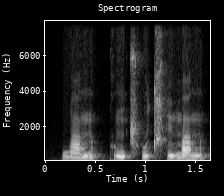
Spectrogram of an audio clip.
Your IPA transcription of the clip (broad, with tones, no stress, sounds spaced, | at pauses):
w a˧˥ n | k ʊ̰˨˩ ŋ ʈ͡ʂʰ u˧˥ t͡ɕʰ y˧˥ m a˧˥ n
